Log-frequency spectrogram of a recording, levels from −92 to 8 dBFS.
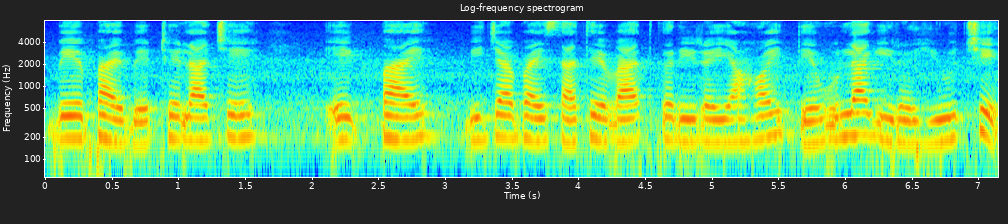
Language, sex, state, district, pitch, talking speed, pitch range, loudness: Gujarati, female, Gujarat, Valsad, 185 Hz, 145 wpm, 180-195 Hz, -18 LUFS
